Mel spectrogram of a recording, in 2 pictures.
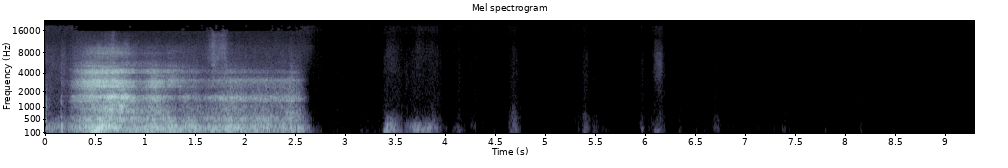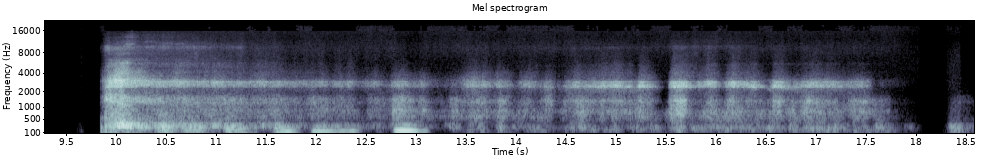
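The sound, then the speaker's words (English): A slow, deep breath drawn in for about two seconds, then a long silent hold, then a slow, drawn-out exhale lasting several seconds, breathy and faint, done as a calming exercise for anger or sleeplessness. “That was slow, deep breath in. Hold the breath. Slow, deep breath out.”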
